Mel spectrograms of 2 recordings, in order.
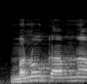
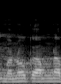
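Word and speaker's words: मनःकामना: मनोकामना पूरी करो। ईश्वर को हम प्रार्थना करते हैं, हे प्रभु हमारी मनोकामना पूरी करो। नहीं, मनोकामना नहीं होगा, मने कामना, मने कामना ये होगा।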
